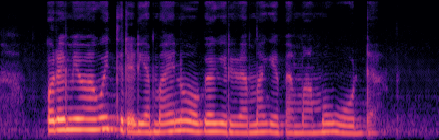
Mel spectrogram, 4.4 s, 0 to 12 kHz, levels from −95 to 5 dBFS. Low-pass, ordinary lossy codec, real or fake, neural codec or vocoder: none; none; fake; codec, 24 kHz, 3.1 kbps, DualCodec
